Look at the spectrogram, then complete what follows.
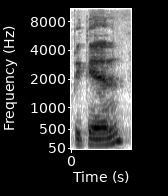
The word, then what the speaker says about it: begin: So you might have noticed when I'm saying them by themselves, begin, I'm using a little bit of an E on begin. But in reality, if I'm saying I'm going to begin to talk, begin, this E is actually more of an I sound.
